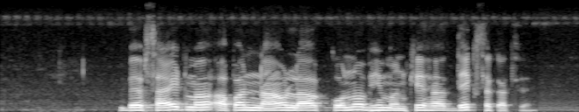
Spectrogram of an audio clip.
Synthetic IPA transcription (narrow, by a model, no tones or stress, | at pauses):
ʋeːbsaːɪʈmãʔəpənːaːʋlakoːnobʱiːmənkʰeɦəd̪eːkʰsəkət̪ɦeː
